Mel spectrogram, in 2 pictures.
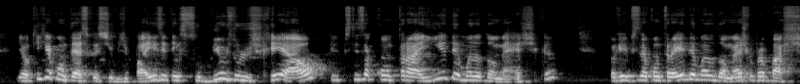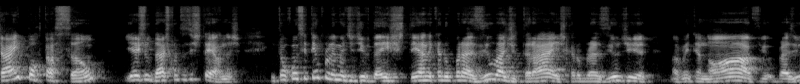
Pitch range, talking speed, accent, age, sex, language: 150-210 Hz, 235 wpm, Brazilian, 40-59, male, Portuguese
